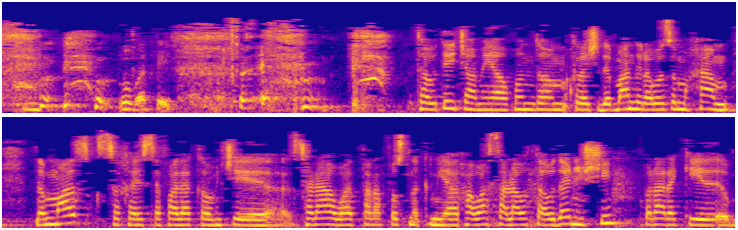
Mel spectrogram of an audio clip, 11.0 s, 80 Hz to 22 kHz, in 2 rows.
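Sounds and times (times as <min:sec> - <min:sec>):
ill adult coughing in cold weather: 0:00.0 - 0:03.0
speech: 0:00.2 - 0:10.9.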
